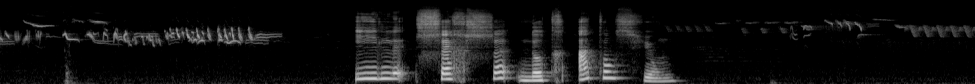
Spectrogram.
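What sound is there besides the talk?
european robin calling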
